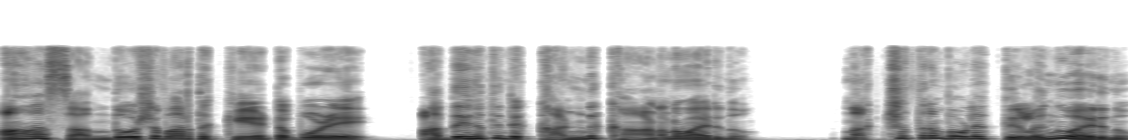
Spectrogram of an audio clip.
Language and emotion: Malayalam, happy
